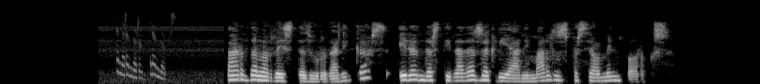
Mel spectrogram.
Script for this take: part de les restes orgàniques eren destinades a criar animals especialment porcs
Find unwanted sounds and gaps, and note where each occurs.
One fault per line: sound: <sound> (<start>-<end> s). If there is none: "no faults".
sound: chirp (1.2-1.8 s)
